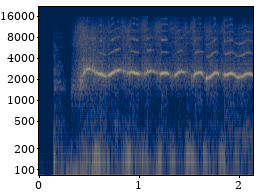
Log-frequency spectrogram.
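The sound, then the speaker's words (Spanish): A chifle whistle blown in one long, shrill, steady tone that wavers slightly in pitch for about two seconds, with soft low thumping pulses underneath. “Hasta agarraba el chifle.”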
